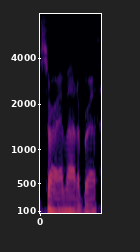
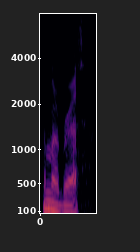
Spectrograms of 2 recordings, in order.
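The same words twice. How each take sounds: First: Winded, catching breath between words. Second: Winded, short of air; out of breath. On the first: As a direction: talk while still panting from the stairs. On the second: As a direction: say it while still panting. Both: Real, not acted.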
